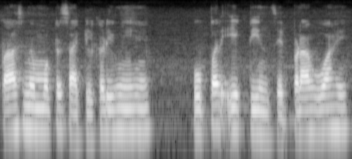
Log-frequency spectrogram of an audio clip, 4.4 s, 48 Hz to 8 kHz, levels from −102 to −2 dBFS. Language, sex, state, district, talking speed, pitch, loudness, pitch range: Hindi, male, Uttar Pradesh, Lalitpur, 175 wpm, 120 Hz, -16 LUFS, 115-125 Hz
